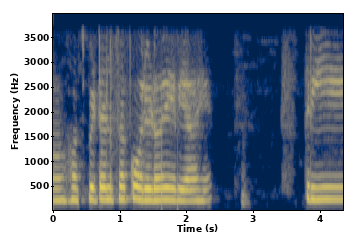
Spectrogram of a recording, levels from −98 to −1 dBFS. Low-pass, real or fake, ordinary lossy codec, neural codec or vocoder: 3.6 kHz; real; none; none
